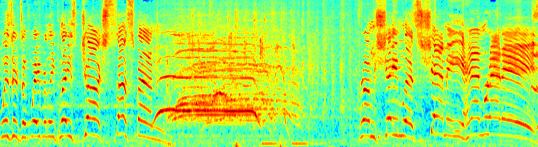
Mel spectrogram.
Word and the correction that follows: Sammy Hanratty: Let's do that one again, because I said it wrong. From Shameless, Sammy Hanratty! So sorry I called you Shammy Hanratty.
